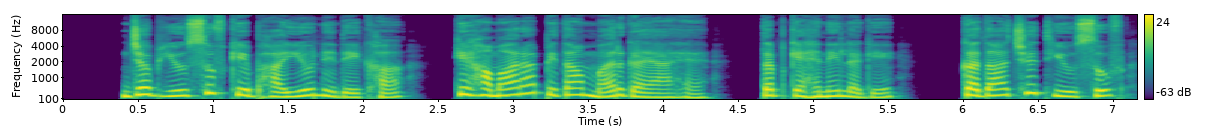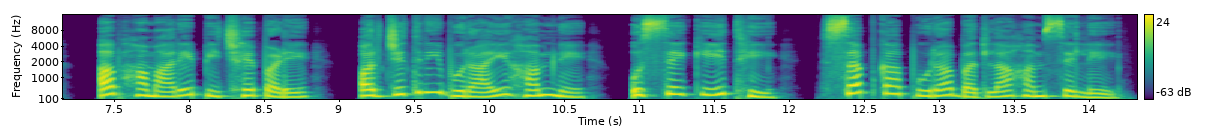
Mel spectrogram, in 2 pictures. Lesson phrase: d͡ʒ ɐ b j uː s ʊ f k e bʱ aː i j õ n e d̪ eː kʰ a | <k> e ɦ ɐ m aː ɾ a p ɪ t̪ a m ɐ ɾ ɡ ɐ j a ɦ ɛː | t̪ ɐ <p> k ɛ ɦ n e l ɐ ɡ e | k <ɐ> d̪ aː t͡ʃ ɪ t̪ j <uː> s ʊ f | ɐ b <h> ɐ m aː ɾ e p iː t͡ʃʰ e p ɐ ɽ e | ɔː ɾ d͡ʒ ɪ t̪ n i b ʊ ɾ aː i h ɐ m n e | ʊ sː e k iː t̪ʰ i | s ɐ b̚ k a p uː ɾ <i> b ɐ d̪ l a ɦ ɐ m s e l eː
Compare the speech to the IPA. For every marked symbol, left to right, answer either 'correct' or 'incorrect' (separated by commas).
correct, incorrect, correct, correct, correct, incorrect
